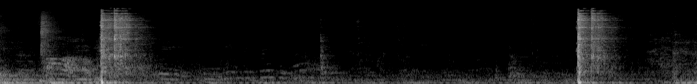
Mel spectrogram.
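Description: Weight plates on a barbell clank loudly against the floor.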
